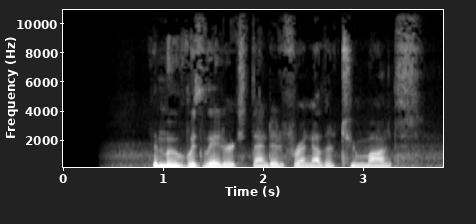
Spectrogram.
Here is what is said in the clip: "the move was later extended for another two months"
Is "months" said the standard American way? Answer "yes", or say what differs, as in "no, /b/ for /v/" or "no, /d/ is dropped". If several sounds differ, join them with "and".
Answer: yes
